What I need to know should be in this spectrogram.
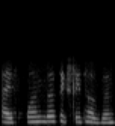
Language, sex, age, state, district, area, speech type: Kannada, female, 18-30, Karnataka, Belgaum, rural, conversation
